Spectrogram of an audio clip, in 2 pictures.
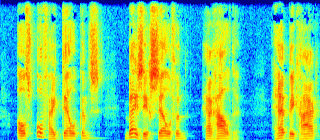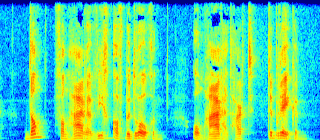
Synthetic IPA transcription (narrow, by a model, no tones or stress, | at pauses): ɑlˠsɔfɦɛjtɛlˠkəns | bɛjzɪχsɛlˠvən | hɛɹɦaːlˠdə | ɦɛpɪkɦaːɹ | dɑn | fɑnɦaːrəʋiχɑfbədrowχən | ɔmɦaːɹɦətɦɑɹtː | əbrejkən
